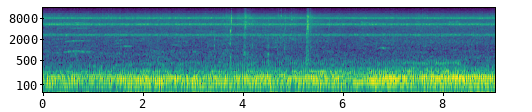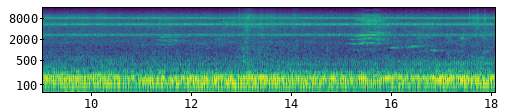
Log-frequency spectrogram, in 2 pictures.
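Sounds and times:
faint chirps: 11.0s - 18.0s.

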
